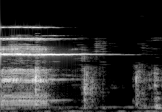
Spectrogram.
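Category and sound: household object, doorbell ringing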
